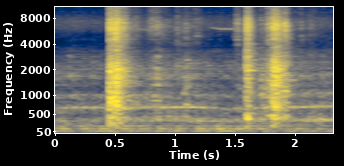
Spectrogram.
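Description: A sharp knock about half a second in, then two short rattling scrapes near the end, from an interior trim panel being handled against the car's body.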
